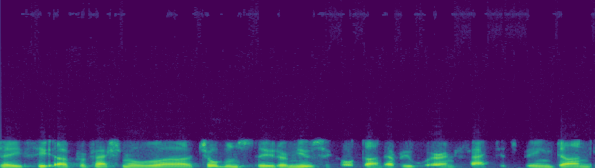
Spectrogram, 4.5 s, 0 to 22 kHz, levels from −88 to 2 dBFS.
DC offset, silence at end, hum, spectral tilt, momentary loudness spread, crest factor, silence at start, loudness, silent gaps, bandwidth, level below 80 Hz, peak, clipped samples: under 0.1%; 0.05 s; none; -9 dB/octave; 5 LU; 18 dB; 0 s; -19 LUFS; none; 3.9 kHz; -70 dBFS; 0 dBFS; under 0.1%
